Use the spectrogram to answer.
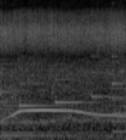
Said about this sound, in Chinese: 你听，有狼！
